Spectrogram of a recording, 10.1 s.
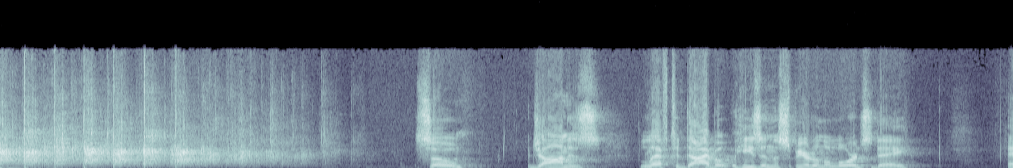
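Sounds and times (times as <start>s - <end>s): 
audience applause: 0.0s - 3.7s
speech: 4.3s - 9.2s.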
